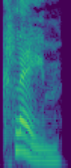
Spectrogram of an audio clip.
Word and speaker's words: climb: The letter B is silent in words like comb, thumb, and climb. Many learners mistakenly pronounce the B at the end, saying comb B or thumb B. But the correct pronunciation is comb, thumb, and claim, no B sound.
